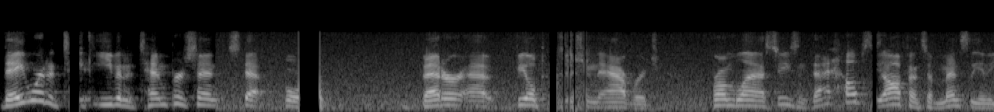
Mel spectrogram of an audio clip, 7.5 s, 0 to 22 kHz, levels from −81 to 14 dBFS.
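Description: Speech over a wideband telephone link shows packet loss on an ADPCM call as hard silent gaps: 0.52–0.64 s between "were to" and "even a" (80 ms lost), 2.24–2.43 s (160 ms), 4.12–4.42 s after "better at field" (140 ms scattered in bursts up to 60 ms), and 6.54–6.62 s (40 ms). The waveform drops abruptly to flat silence, and the spectrogram shows clean vertical blank columns. Speech returns slightly distorted after each gap while the decoder's predictor and step size resynchronise.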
